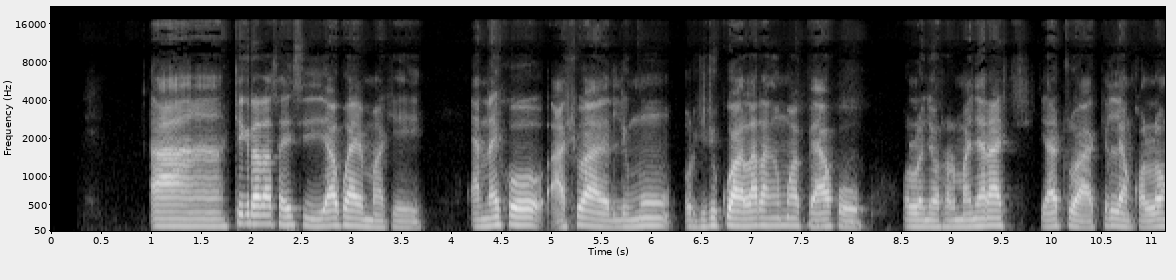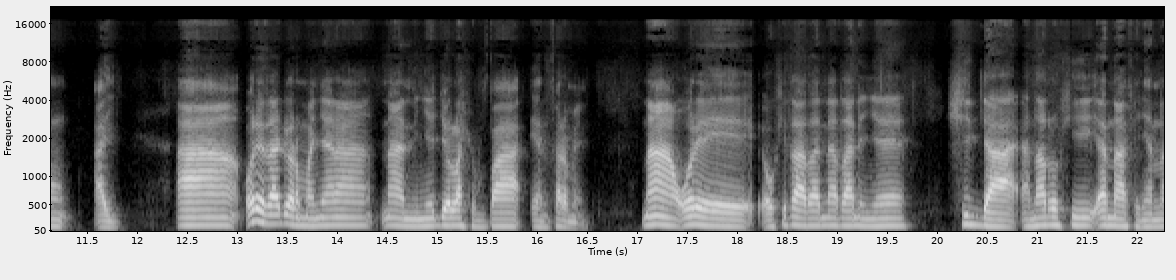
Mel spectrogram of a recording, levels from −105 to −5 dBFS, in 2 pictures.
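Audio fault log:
No fault is heard in this speech clip.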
